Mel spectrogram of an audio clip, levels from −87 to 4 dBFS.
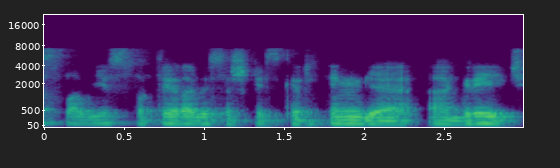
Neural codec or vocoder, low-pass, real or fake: none; 7.2 kHz; real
